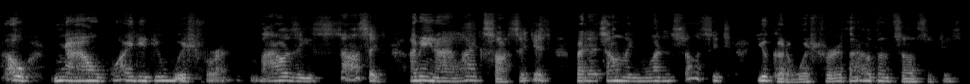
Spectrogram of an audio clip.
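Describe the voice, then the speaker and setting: A man's voice: a little high, fairly even intonation, measured pace, creaky, hardly any pauses, a bit bright, breathy edge, pitched above the performer's own voice, heavily acted. A man voicing a grumbling, exasperated peasant wife in a told folk tale, nagging and repeating herself. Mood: scolding. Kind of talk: storytelling character voice.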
